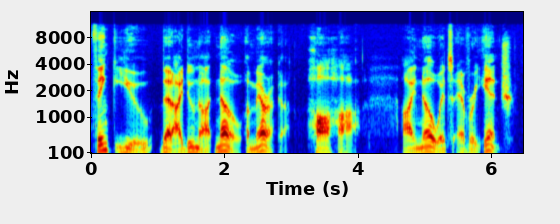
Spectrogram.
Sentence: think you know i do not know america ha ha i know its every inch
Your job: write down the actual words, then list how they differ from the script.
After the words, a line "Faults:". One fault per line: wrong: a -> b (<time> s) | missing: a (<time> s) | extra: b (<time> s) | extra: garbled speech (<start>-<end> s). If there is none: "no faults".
think you that i do not know america ha ha i know its every inch
Faults:
wrong: know -> that (1.0 s)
